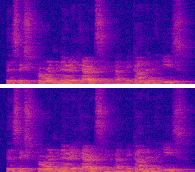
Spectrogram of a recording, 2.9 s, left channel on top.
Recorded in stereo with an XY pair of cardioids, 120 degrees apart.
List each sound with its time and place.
0.1 s a man speaking: 25° left, 1.2 m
